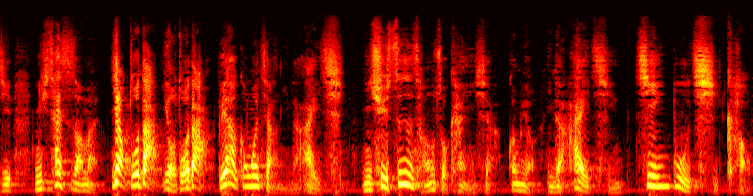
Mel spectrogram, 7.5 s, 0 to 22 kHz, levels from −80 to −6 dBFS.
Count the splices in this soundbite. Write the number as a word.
five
